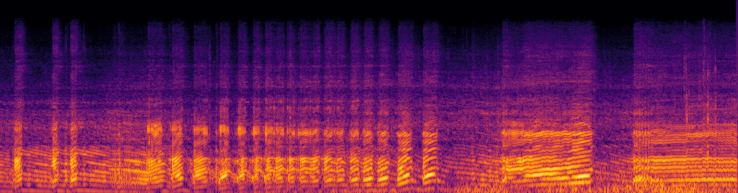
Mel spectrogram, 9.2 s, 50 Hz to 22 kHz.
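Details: Test ride of a Rieju RR moped with tuned 80/85cc brand-new cylinder on 4% oil mix, carburetor still being set up (needle changed, 148 main jet): high-pitched two-stroke revs climbing and dropping cleanly through the gears without bogging or misfiring; running well.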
